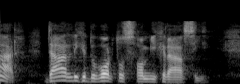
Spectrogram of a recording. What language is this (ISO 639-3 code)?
nld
